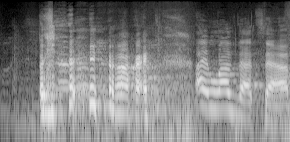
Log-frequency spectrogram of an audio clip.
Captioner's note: laughs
